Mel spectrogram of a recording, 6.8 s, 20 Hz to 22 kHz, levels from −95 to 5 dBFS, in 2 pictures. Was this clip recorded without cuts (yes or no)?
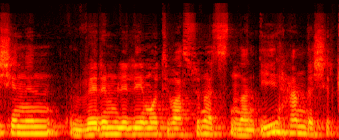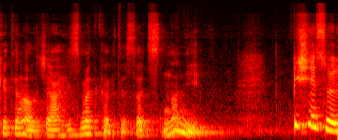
yes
